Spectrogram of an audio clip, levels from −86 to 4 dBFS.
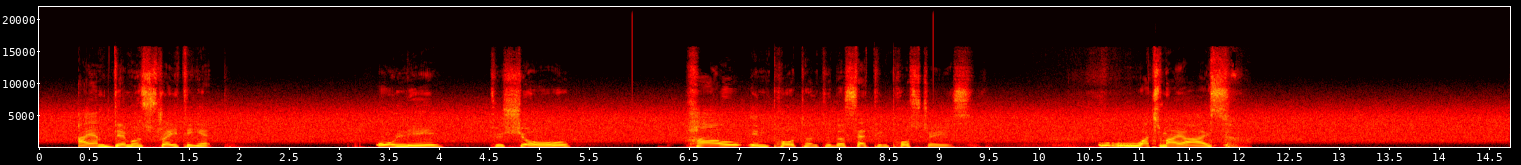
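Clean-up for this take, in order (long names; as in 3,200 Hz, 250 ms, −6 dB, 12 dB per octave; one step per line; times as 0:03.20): click removal
noise reduction from a noise print 30 dB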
